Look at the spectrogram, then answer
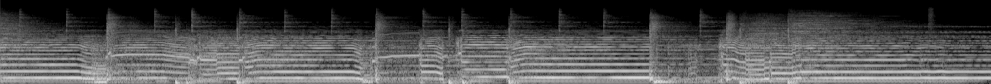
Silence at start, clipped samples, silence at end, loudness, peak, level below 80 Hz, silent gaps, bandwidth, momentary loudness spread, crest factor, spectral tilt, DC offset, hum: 0 s; under 0.1%; 0 s; -15 LUFS; -2 dBFS; -32 dBFS; none; 12 kHz; 4 LU; 12 dB; -6 dB/octave; under 0.1%; none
